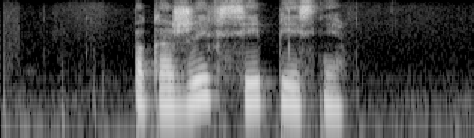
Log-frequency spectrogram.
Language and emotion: Russian, neutral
